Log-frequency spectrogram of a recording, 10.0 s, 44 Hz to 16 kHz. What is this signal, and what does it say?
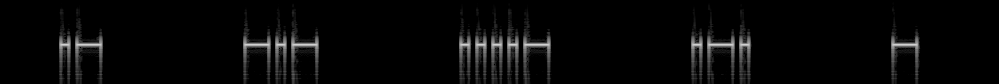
Morse code, heard as a keyed tone, about 15 wpm, spaced as for 5 wpm, 700 Hz. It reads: AK4RT
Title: USA Call Signs - 5 Characters - 6x Character Spacing - 15wpm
